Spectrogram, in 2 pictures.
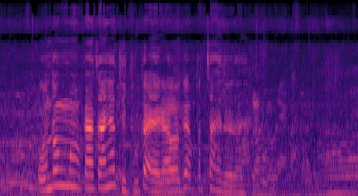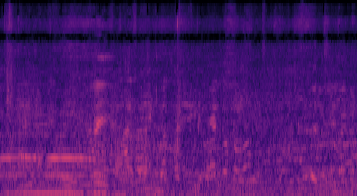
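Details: Large raging cattle that crashed into a passenger car: loud wavering moos and bellows in the first three seconds, then a lower drawn-out tone, with excited shouting people and music around it.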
